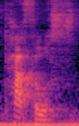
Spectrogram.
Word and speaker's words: pathos: might call it most of persuasion with essos pathos and logos that's how those are pronounced um that had to do with credibility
